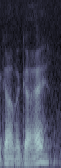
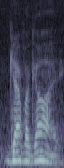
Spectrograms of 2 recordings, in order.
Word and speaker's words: gavagai: Gavagai, yes, stress on the last syllable.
